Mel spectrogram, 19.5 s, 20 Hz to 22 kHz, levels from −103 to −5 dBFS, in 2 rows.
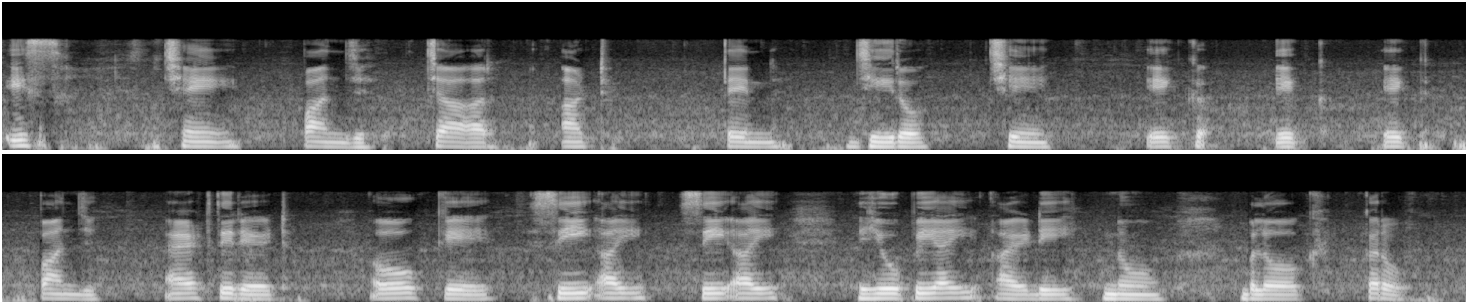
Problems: none marked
